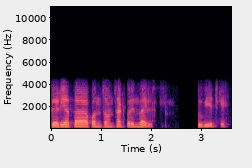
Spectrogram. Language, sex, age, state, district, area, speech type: Marathi, male, 18-30, Maharashtra, Osmanabad, rural, conversation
